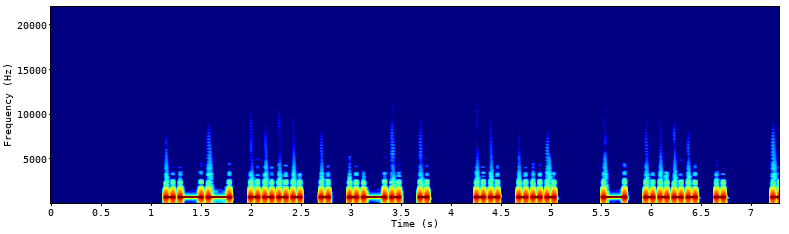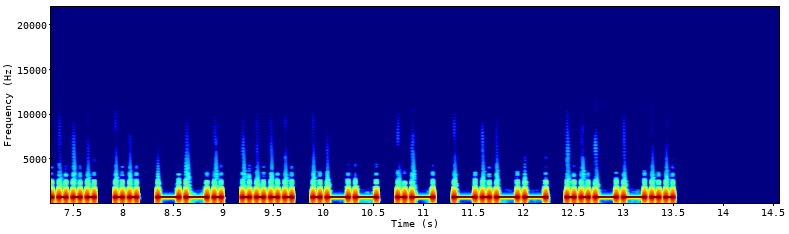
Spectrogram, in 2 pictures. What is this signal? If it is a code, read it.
Morse code, heard as a keyed tone, about 17 wpm, 700 Hz. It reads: WHERE IS THE HIGHWAY?
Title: Sentences from Top 1400 Words 17wpm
